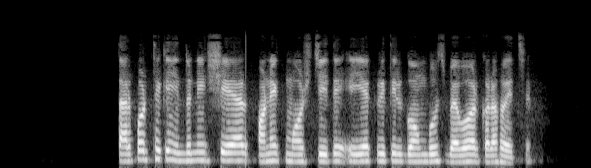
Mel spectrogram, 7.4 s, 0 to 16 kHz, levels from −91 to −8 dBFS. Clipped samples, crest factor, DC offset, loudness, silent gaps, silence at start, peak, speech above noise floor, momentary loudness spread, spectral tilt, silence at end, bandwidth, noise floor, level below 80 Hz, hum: under 0.1%; 16 dB; under 0.1%; -16 LUFS; none; 1.5 s; -2 dBFS; over 74 dB; 5 LU; -8 dB/octave; 0.8 s; 7.2 kHz; under -90 dBFS; -62 dBFS; none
